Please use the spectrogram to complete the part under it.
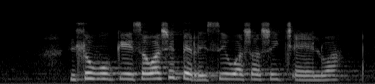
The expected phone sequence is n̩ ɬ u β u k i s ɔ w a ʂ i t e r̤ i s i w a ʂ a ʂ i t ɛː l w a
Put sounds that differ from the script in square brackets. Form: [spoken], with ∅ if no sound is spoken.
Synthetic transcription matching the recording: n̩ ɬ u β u k i s ɔ w a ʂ i t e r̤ i s i w a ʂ a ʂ i [t͡ʃʼ] ɛː l w a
